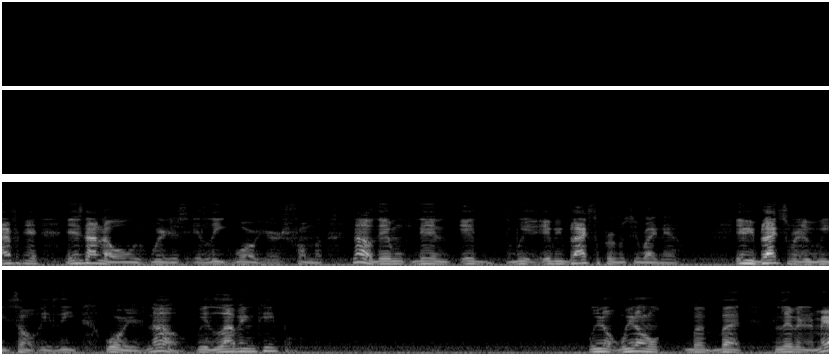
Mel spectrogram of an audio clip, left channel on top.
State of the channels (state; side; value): silent; left; 52 dB below the other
